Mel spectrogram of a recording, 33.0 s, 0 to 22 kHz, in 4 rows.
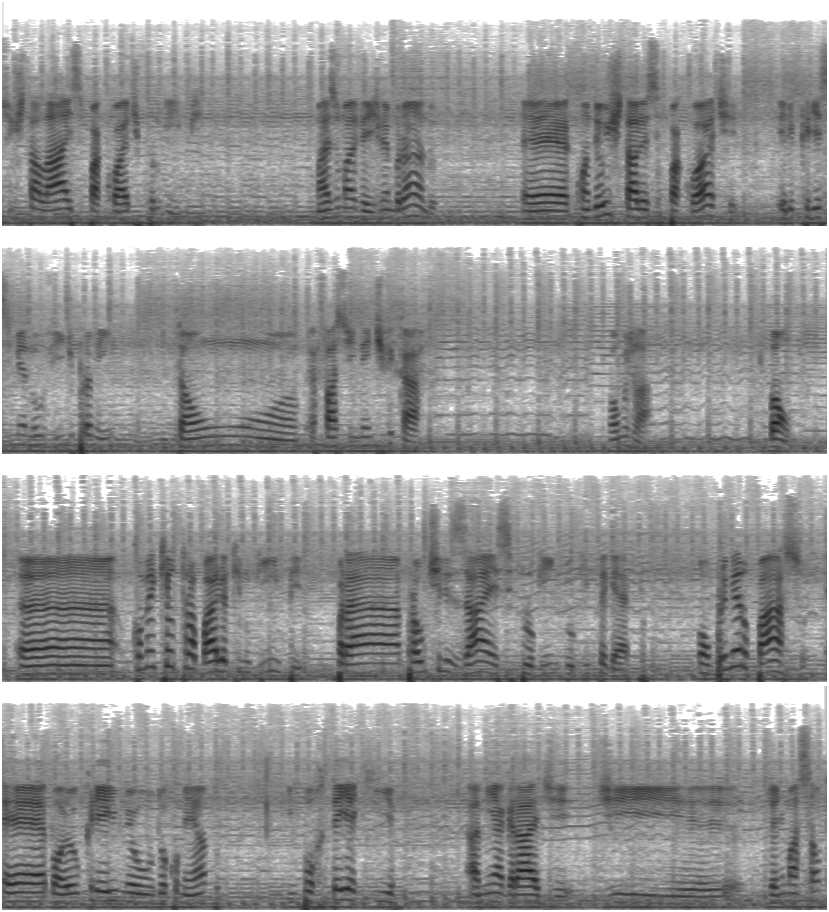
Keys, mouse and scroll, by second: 1.5 click, 3.5 click, 3.9 click, 6.0 click, 7.3 click, 13.7 click, 14.2 click, 30.5 click, 31.2 click.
